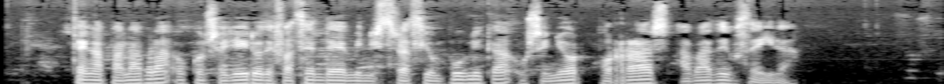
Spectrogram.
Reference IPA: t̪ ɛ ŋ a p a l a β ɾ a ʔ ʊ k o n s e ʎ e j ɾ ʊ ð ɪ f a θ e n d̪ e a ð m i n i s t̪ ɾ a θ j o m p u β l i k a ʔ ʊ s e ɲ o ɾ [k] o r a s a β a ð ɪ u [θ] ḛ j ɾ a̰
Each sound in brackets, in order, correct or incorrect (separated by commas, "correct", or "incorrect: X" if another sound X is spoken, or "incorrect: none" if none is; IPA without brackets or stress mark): incorrect: p, correct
